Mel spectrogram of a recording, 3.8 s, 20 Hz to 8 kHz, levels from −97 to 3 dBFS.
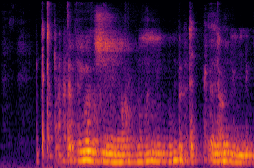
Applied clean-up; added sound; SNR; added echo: neural mask model DeepFilterNet 3.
